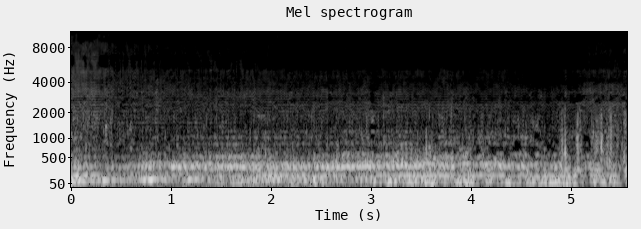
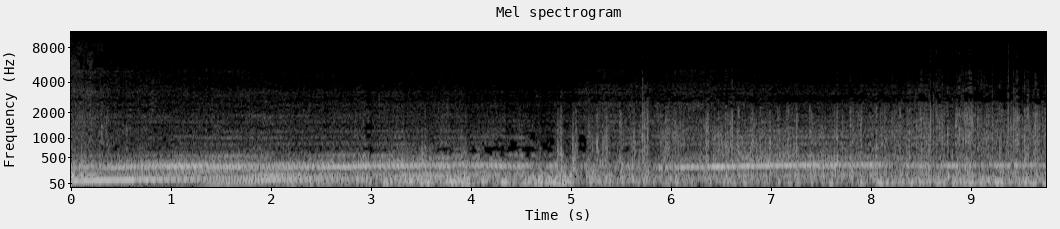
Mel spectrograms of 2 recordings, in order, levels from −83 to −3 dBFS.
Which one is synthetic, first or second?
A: first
